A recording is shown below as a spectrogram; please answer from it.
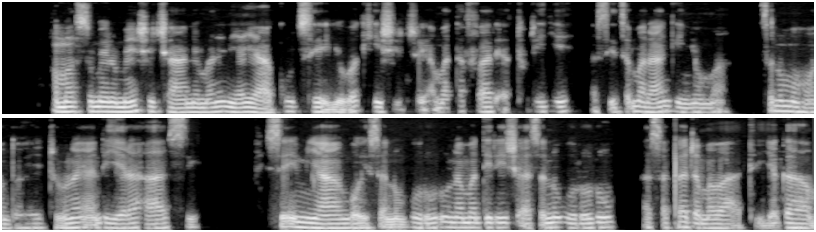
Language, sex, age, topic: Rundi, male, 25-35, education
